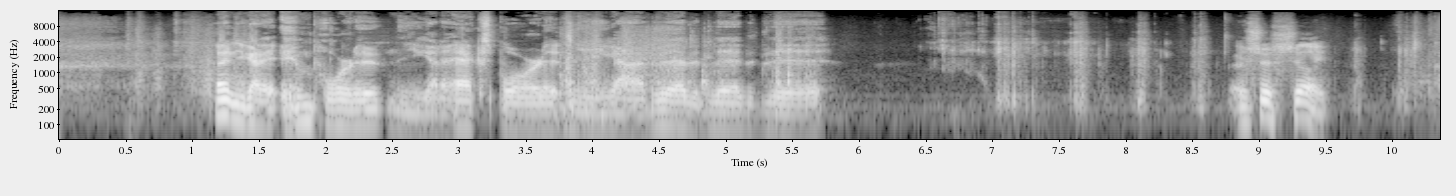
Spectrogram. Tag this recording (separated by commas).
Speech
